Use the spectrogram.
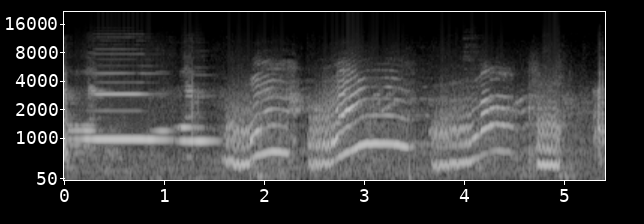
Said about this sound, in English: But apparently it's Corncob the Calico is the warden. Aww. The cat wizard? The cat wizard. The cat wizard? Adorable. That's why when you hear something out of that speaker and it sounds like a cat meowing, it is a cat meowing.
